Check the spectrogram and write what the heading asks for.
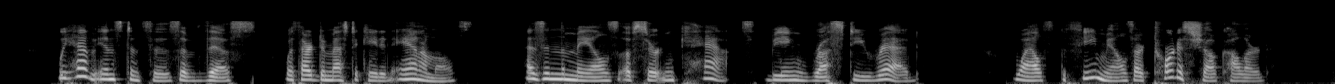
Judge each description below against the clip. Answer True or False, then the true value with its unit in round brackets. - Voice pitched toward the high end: True (195 Hz)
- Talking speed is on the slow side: True (115 wpm)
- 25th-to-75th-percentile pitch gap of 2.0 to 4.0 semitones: False (5.2 semitones)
